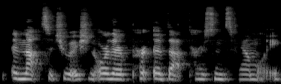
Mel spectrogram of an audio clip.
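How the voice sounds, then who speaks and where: A woman projects a raised voice, high-pitched with a bright, sharp tone. The recording is very clean, the background silent. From Germany. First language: German. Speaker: astrophysics PhD candidate and software engineer. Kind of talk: Q&A interview. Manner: hesitant, many fillers.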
